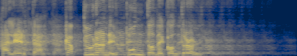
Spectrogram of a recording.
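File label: control point warning, Spanish; Narradora; Respuestas de la Narradora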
